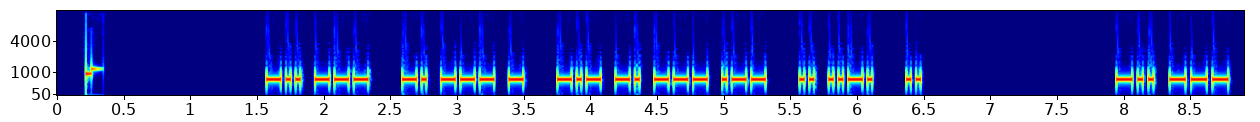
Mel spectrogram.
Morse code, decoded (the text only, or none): DO NOT KNOW IF I DO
